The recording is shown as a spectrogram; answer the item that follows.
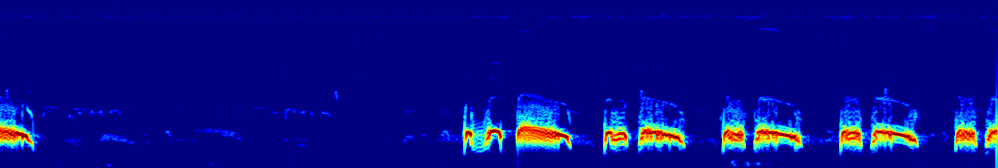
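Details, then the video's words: A single low coo from a Spotted dove, about four seconds of quiet, then a rapid string of soft two-part phrases: short double notes and longer coos delivered in close succession. "เสียงนกเขาใหญ่/suara burung tekukur"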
